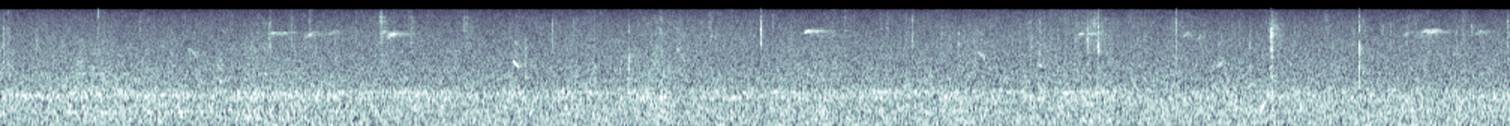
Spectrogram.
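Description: Quiet outdoor ambience: a faint steady hiss with a few short, high-pitched bird call notes and some soft ticks scattered through it.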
